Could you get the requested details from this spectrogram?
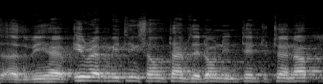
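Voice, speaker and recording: With noticeable background noise and audible room echo, a man speaks at a fairly high pitch. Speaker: government minister in parliament. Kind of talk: parliamentary debate speech. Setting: parliament chamber. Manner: fast.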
